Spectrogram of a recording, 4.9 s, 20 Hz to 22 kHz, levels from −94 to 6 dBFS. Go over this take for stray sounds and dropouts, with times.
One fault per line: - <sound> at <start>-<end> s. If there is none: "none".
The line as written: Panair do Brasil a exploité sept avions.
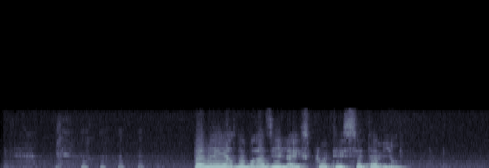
- laugh at 0.5-1.7 s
